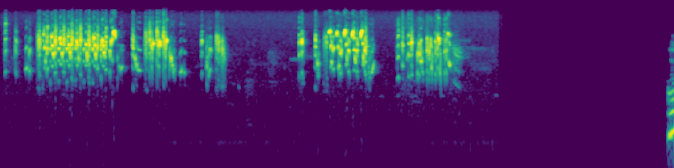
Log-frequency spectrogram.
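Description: Marsh Wren song: high, gurgling rattles about a second long, repeated several times with short buzzy notes between, then a brief thump at the end.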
